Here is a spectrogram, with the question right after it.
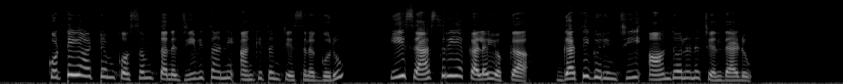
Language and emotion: Telugu, neutral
